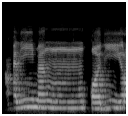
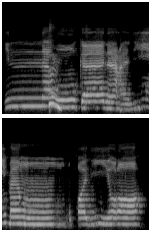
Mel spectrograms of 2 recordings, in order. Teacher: Karena qafnya ini isti'la, maka hurufnya apa namanya bunyi gunnahnya pun harus tebal.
